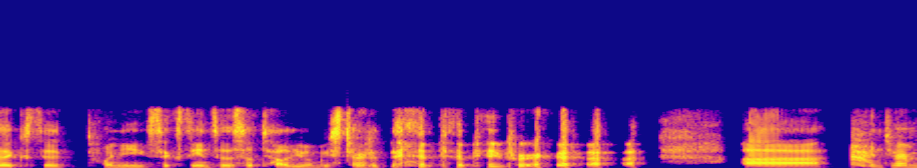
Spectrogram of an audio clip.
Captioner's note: laugh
